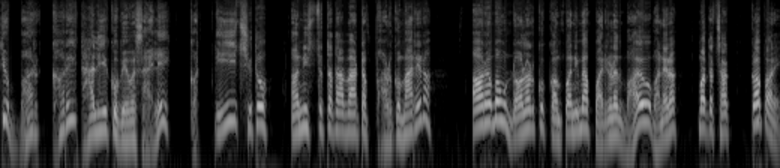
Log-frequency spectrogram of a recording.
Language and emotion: Nepali, surprised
